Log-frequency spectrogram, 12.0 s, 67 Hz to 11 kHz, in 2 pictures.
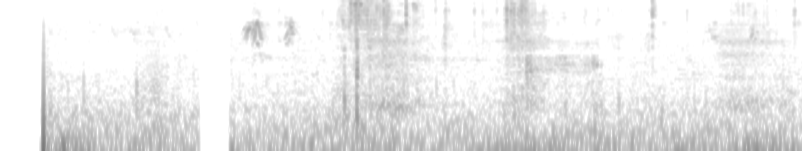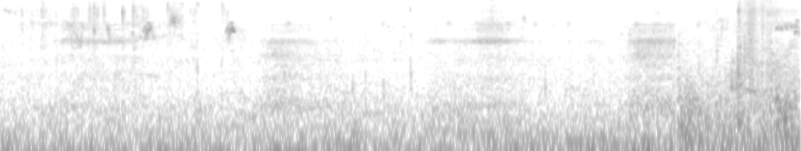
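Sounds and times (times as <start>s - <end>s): gravel stones clinking: 2.4s - 7.9s.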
